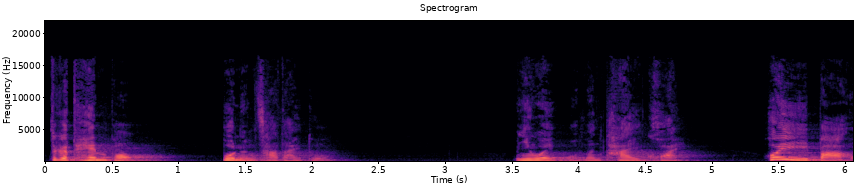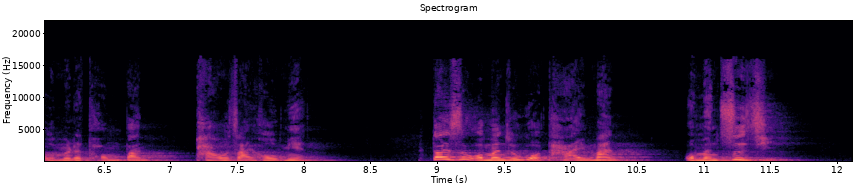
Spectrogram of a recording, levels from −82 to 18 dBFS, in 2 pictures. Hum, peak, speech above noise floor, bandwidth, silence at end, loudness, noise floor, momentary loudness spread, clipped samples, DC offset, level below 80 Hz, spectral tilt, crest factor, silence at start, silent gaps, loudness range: none; 0 dBFS; 54 dB; 16 kHz; 0.45 s; -19 LUFS; -72 dBFS; 15 LU; under 0.1%; under 0.1%; -70 dBFS; -6.5 dB/octave; 20 dB; 0.05 s; none; 7 LU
